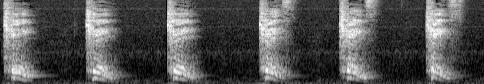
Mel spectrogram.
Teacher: 요 소리는 연구개 폐쇄음이죠. 혀 뒷부분을 이용해서 연구개를 막아서 공기를 막아주는 건데 요렇게 공기를 막는데 지금 강세음절이죠.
